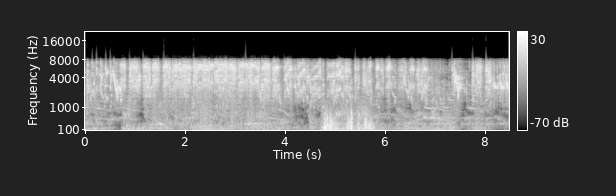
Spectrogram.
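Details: Budgerigars in an aviary, fed corn in green leaves early in the morning; dense, continuous high chirping and scratchy warbling from many birds, with low thumps and rustling midway.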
